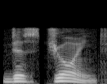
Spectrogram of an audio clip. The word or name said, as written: disjoint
